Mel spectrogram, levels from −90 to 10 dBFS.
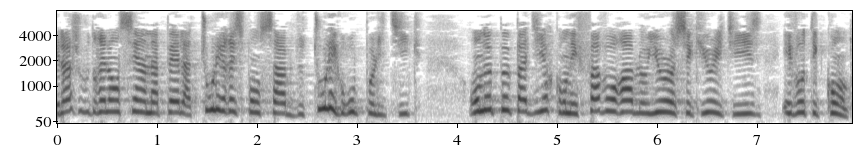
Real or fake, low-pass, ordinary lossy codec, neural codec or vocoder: real; none; none; none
